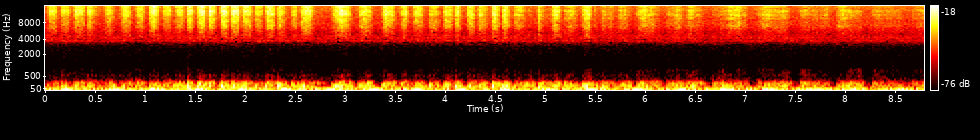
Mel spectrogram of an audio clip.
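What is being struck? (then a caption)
Wooden colored pencil rubbing on a thin paper coloring page. A wooden colored pencil held in the fingertips rubs and scratches across a thin paper mandala coloring book page lying flat on a cushioned stool. Quiet, steady back-and-forth strokes blend a soft low rumble with a bright, papery hiss, repeating at a loose rhythm for the whole clip.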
